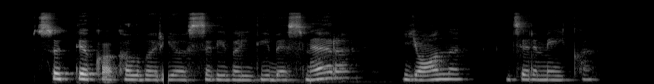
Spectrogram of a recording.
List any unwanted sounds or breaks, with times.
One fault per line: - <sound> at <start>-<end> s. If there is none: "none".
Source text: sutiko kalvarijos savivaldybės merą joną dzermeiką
- dropout at 1.6-1.7 s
